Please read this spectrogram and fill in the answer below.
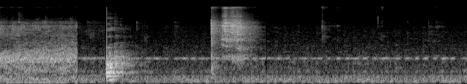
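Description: Tomato-sauce stew simmering in a pan with a steady sizzle that cuts off under a second in. Then a metal ladle knocks once against a ceramic bowl and scrapes and clinks as the stew is spooned in.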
